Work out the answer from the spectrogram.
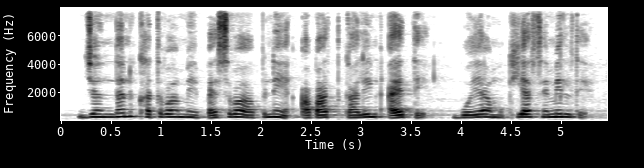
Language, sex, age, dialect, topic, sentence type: Magahi, female, 41-45, Southern, banking, question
